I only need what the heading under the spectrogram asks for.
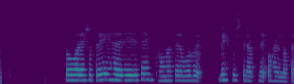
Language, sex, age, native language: Icelandic, female, 60-69, Icelandic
